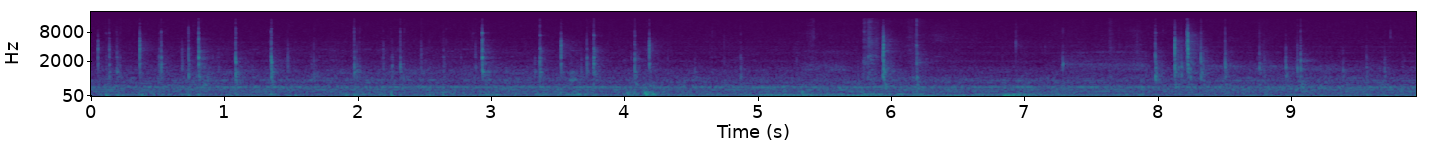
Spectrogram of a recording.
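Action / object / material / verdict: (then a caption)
tap / plastic toy guitar controller / plastic / none. Fingertips tap the fret buttons and neck of a hollow plastic Guitar Hero guitar controller, making a quick, uneven run of short, dry clicks with a bright edge. The clicks die away almost instantly over a steady low hum.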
